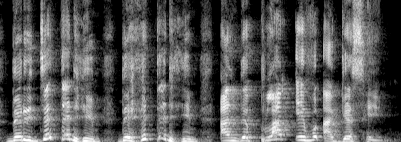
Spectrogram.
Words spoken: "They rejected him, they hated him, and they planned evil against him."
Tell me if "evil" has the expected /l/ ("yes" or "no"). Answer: no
